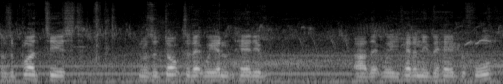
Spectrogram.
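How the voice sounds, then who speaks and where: Speaking with a New Zealand accent at a fairly slow pace, a man keeps his intonation fairly even over noticeable background noise. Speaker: bushcraft vlogger. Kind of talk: casual monologue while crafting. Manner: halting.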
